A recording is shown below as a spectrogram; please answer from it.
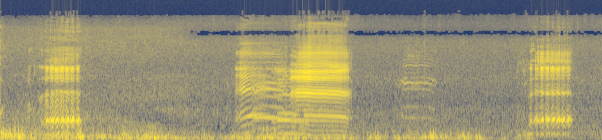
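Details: Zwartbles sheep on an Irish regenerative farm in County Kilkenny, assuming they will be moved to new grazing; a short bleat, then a long trembling two-part bleat, a faint call and a final clear bleat, with low wind-like noise.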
